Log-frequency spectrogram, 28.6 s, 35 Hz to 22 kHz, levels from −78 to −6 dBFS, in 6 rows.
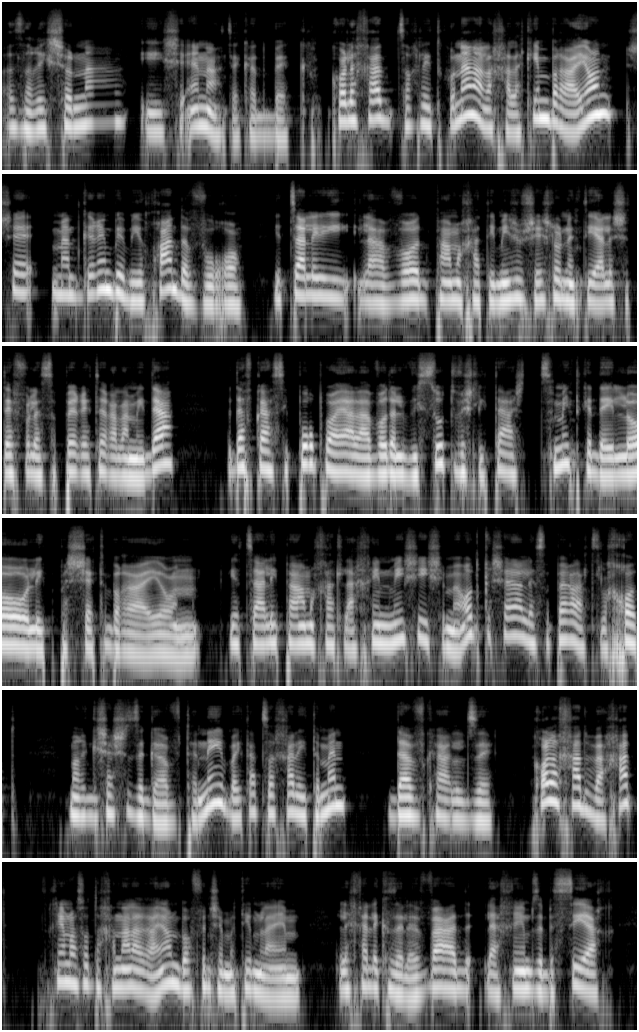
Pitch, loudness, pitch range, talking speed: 175 Hz, -21 LUFS, 160-205 Hz, 170 wpm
